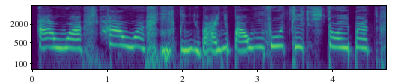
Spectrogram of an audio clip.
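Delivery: squeaky little duck whimpering about her fall; sniffling little duck. A narrator's reading. Duckling Annie tripped over a root, sniffling high. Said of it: "schnieft sie".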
